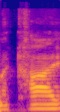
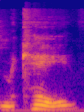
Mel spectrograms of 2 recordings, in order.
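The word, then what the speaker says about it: Mackay: under granny g-r-a-n-n-y and Makai is spelled m-a-c-k-a-y that's McKay for us non-scottish people uh and you can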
